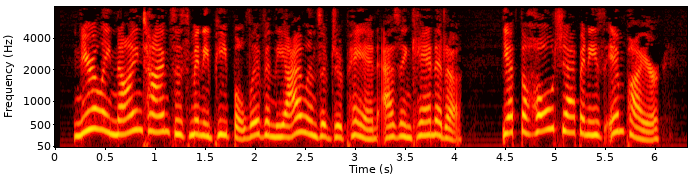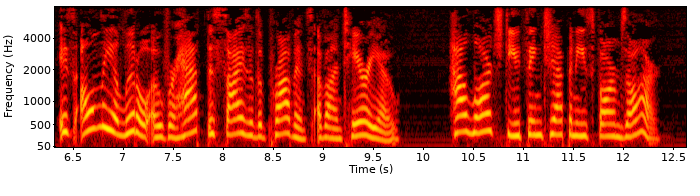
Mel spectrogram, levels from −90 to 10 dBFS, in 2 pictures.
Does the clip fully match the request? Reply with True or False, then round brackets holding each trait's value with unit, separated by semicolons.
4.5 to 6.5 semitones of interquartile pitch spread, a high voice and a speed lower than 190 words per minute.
False (5.2 semitones; 285 Hz; 205 wpm)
